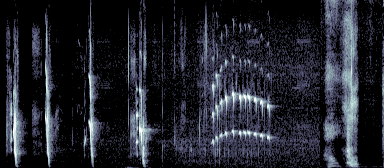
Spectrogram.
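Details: Pet capuchin monkey named MonkeyBoo communicating with his owner indoors: a few sharp high chirps, then a quick run of about eight short whistled notes, followed by a louder squeaky call; little background noise.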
